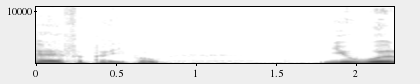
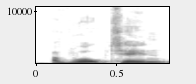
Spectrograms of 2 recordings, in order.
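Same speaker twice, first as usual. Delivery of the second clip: normal talking voice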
